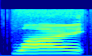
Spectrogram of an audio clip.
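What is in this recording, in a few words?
"wai", Chinese, first tone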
